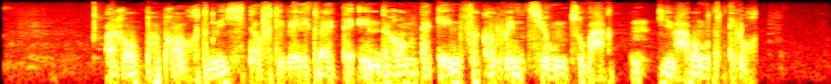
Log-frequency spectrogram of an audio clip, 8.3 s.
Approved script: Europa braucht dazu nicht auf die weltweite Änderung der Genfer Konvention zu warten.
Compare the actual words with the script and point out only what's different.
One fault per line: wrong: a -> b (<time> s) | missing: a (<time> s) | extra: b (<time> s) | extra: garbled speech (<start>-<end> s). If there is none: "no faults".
missing: dazu (2.1 s)
extra: garbled speech (6.6-7.6 s)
